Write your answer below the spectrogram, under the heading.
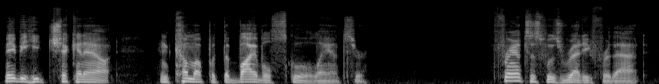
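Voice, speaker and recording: A man reading an audiobook in a measured, expressive storytelling manner, close to the mic. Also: fairly low pitch, no room sound. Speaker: audiobook narrator. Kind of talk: scripted narration.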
